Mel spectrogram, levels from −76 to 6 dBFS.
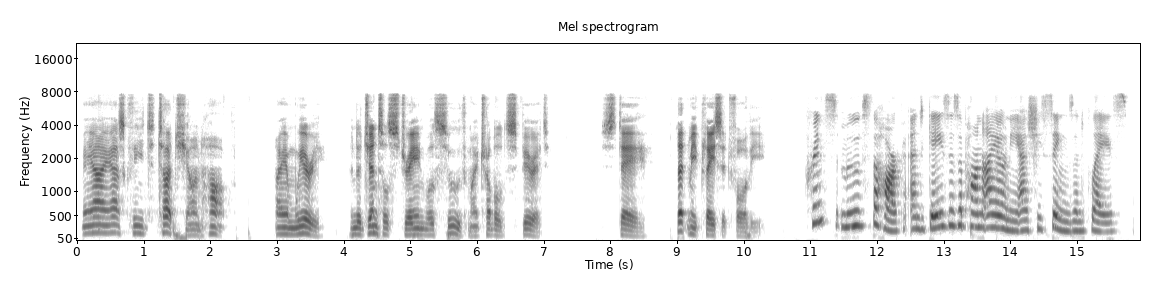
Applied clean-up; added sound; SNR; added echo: neural mask model DeepFilterNet 3.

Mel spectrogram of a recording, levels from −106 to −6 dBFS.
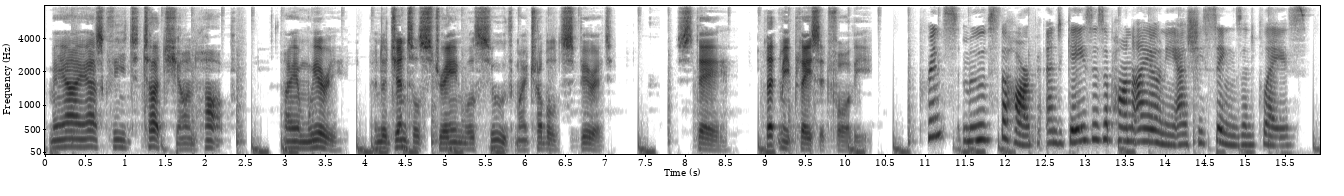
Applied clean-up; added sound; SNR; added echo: neural mask model RNNoise.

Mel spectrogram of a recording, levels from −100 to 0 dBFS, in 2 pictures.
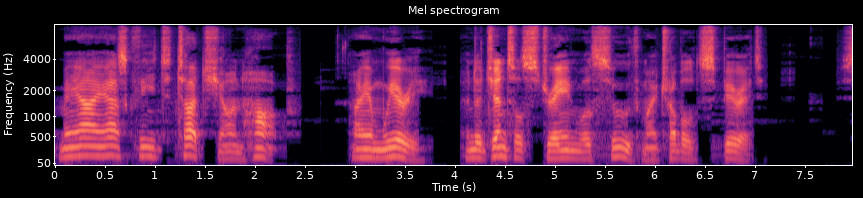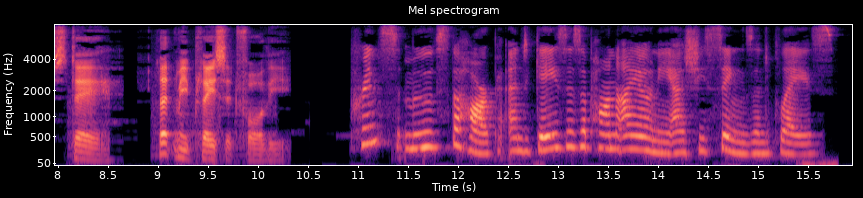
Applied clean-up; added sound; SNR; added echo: none; none; none; none.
